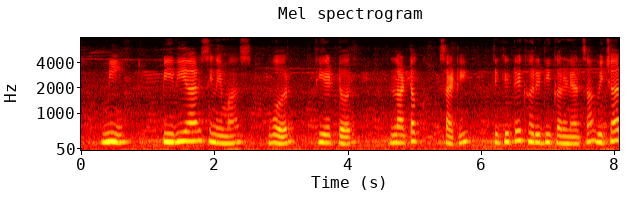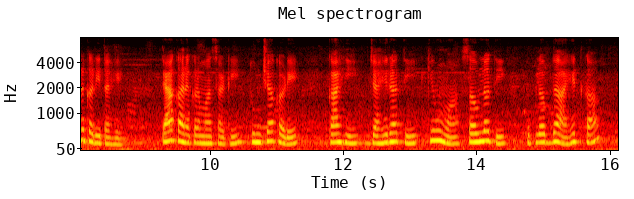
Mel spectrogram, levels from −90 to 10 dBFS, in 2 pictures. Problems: constant background noise, background conversations at intervals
